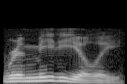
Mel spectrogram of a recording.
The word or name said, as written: remedially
